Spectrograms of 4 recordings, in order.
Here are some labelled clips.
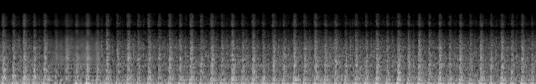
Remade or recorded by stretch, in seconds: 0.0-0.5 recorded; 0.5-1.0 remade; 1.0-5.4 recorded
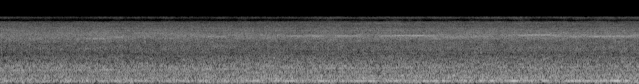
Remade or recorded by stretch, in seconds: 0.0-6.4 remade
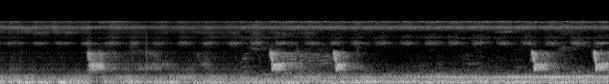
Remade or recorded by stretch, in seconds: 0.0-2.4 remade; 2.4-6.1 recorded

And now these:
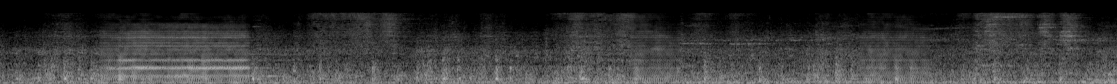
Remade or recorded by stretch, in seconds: 0.0-1.0 recorded; 1.0-2.5 remade; 2.5-6.3 recorded; 6.3-6.8 remade; 6.8-8.6 recorded; 8.6-9.3 remade; 9.3-11.2 recorded

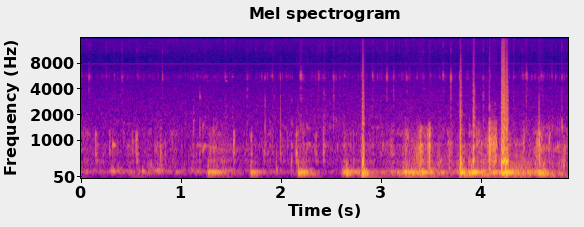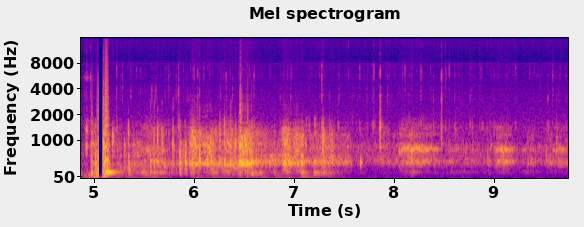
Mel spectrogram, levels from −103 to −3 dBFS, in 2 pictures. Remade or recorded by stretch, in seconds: 0.0-2.2 recorded; 2.2-4.5 remade; 4.5-9.7 recorded

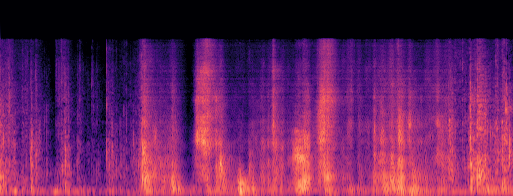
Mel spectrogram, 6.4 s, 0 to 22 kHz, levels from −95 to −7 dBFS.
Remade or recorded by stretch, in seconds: 0.0-1.8 recorded; 1.8-5.6 remade; 5.6-6.4 recorded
